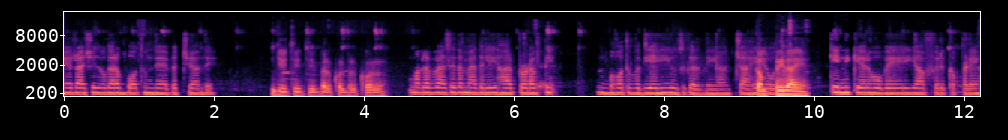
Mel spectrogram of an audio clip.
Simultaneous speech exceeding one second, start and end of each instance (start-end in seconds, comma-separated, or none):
none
